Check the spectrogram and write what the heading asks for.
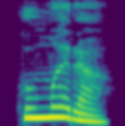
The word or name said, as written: ಕುಮರ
